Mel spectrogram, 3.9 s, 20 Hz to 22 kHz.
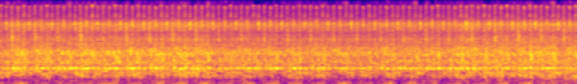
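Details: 2007 Ford Escape at idle: uneven lumpy beat with periodic stumble under loud hiss; one injector sprays weakly and hesitates, causing misfire; injectors passed cleaning on 12 V though car supplies only 8–9 V.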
